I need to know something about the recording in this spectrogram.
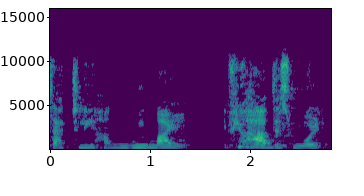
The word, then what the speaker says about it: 한국말: But when you pronounce it together, you have to say 한국말.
